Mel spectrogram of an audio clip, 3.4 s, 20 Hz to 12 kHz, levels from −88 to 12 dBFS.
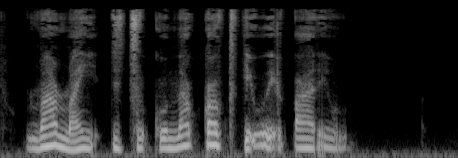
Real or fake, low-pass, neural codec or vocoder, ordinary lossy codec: fake; 9.9 kHz; autoencoder, 22.05 kHz, a latent of 192 numbers a frame, VITS, trained on many speakers; MP3, 48 kbps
